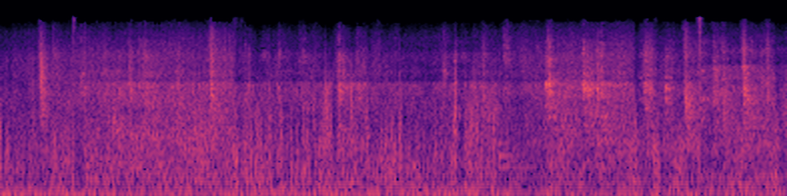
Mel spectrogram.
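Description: Wind roars loudly across the open sea.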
